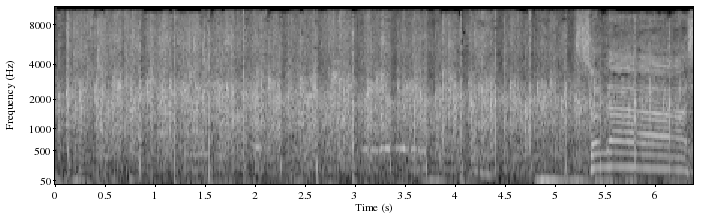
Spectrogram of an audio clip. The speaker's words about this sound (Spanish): Pues un aplauso para el presidente, yo creo, ¿no?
